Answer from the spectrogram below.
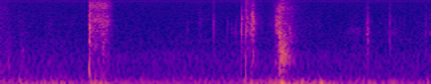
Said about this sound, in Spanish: Aparte hizo hasta, se sintió hasta la efervescencia de la cerveza adentro.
